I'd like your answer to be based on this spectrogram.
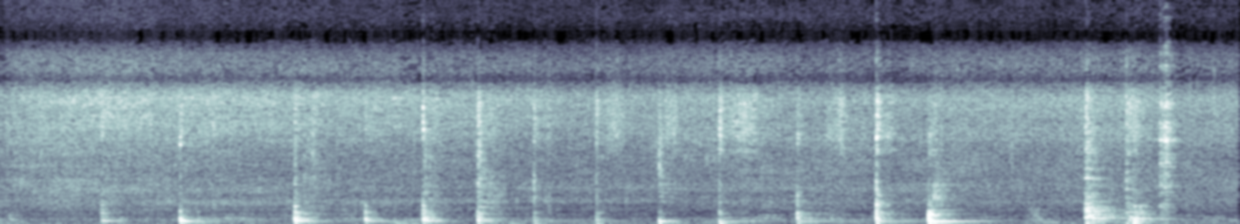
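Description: Marinated chicken fries in a hot pan with a continuous sizzle, while a spatula stirs and scrapes through it in a steady run of clacks and scrapes, close and without talk.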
